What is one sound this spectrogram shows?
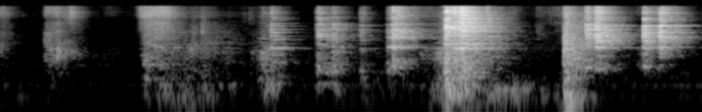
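A drawer slides open and shut.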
